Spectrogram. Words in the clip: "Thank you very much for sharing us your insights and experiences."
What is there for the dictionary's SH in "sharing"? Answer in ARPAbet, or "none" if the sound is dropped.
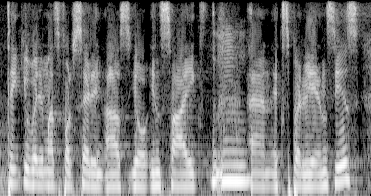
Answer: S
